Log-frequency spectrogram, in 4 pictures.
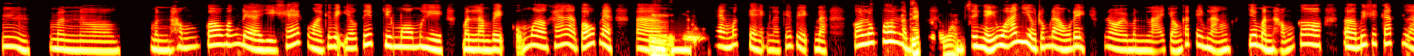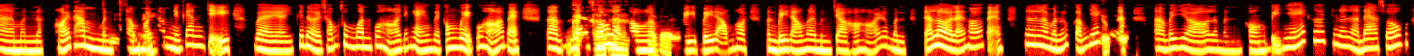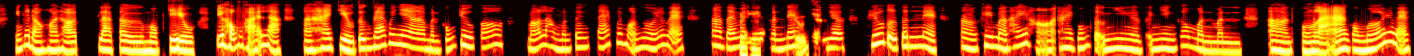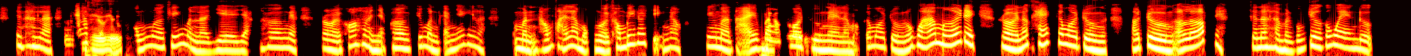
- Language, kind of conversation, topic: Vietnamese, advice, Làm sao để giao tiếp tự tin khi bước vào một môi trường xã hội mới?
- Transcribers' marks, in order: tapping; other background noise; unintelligible speech; laughing while speaking: "hổng phải là"; laughing while speaking: "cho nên là"; laughing while speaking: "nên là"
